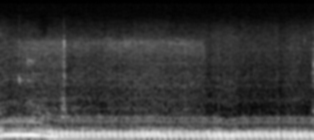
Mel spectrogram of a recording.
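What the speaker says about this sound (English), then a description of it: "I keep stalling it in reverse because it really does not like reverse." A Ford Cobra in the BeamNG Drive video game idles with a low, steady engine rumble that dips briefly and then settles into a flat drone, with no clear stall.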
